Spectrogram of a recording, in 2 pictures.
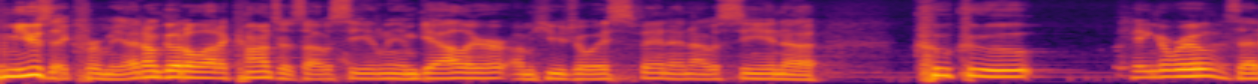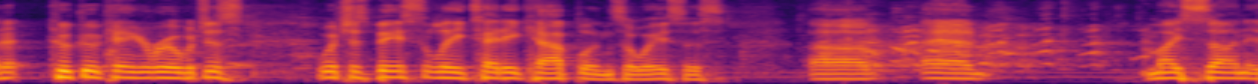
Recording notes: live podcast, recorded at the legendary Stand Up NY comedy club on the Upper West Side of Manhattan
